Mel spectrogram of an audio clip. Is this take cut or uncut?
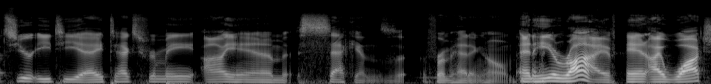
cut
